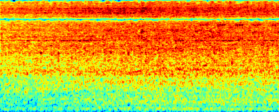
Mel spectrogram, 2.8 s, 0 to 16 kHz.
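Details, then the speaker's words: 1986 Mercury Grand Marquis LS V8, original engine, first start of season after storage: settles into a smooth, even idle with steady low rumble, little rapping, no knocks, misses or ticks; running normally. "Yeah, not much wrapping at all, which is good. She's running good. Just like I expect her to."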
